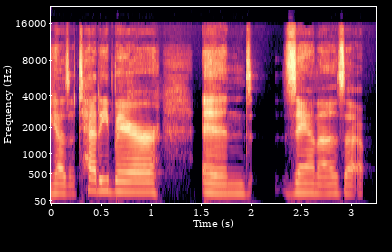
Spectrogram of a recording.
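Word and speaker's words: XANA: girl and she has a teddy bear and zanna is that how you say it yeah zaina the computer program takes advantage of her being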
